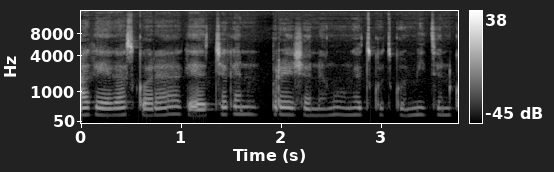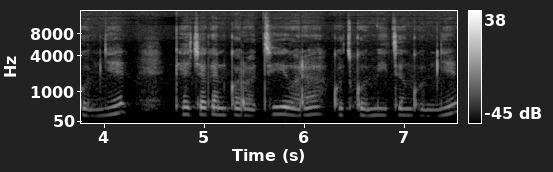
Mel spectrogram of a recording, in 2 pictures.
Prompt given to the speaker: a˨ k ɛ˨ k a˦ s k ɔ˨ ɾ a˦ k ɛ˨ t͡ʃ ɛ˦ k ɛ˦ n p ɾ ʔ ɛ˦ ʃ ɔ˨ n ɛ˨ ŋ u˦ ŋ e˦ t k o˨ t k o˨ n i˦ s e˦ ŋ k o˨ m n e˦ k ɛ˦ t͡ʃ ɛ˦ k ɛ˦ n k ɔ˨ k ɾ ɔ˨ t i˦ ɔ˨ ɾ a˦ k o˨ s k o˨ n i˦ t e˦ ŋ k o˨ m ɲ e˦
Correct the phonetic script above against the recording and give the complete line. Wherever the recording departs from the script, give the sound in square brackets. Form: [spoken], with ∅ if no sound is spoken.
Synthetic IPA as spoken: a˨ k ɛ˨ k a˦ s k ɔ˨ ɾ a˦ k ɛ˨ t͡ʃ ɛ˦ k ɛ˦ n p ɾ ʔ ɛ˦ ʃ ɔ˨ n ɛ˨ ŋ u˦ ŋ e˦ t k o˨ t k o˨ [m] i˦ [t] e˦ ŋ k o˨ m [ɲ] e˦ k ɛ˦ t͡ʃ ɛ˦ k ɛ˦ n k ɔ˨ [∅] ɾ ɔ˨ t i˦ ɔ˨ ɾ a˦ k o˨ [t] k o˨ [m] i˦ t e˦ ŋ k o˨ m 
